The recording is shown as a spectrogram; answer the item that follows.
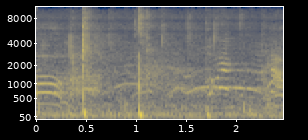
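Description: A volleyball struck twice by players' hands or forearms: two sharp slaps about half a second apart, with players shouting and calling out around them.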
